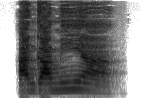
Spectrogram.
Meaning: 1. to sink 2. to drown 3. to be destroyed
- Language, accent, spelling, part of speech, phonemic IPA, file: Swahili, Kenya, angamia, verb, /ɑ.ᵑɡɑˈmi.ɑ/, Sw-ke-angamia.flac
